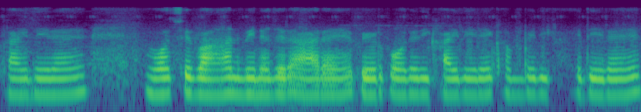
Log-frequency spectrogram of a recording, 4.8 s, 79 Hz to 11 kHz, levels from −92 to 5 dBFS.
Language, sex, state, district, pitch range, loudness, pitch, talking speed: Hindi, female, Maharashtra, Sindhudurg, 175-180 Hz, -21 LUFS, 175 Hz, 275 wpm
